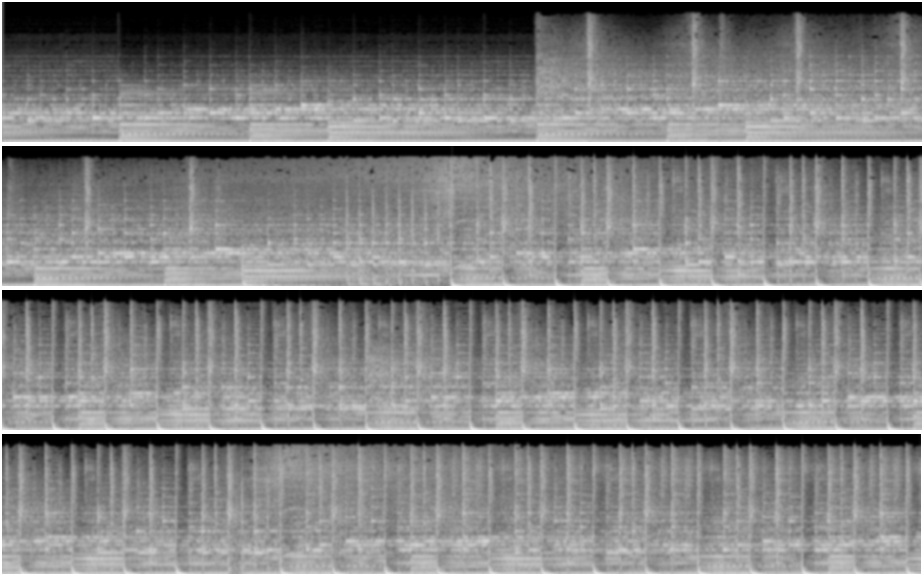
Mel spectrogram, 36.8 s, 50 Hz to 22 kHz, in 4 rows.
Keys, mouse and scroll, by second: 2.0-5.4 middle drag, 5.4 click, 6.1-7.8 middle drag, 7.8 click, 9.7 shift+d, 11.0 click, 13.9 click, 14.3-15.1 shift+middle drag, 15.1-16.7 scroll up 2, 17.4 s, 25.3-25.9 scroll up 2, 25.9-27.5 shift+middle drag, 27.5 click, 33.0 click.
